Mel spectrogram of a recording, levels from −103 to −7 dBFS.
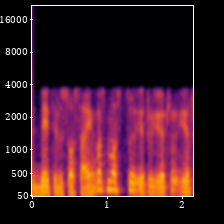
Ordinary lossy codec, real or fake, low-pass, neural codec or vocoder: Opus, 64 kbps; fake; 3.6 kHz; codec, 16 kHz, 6 kbps, DAC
